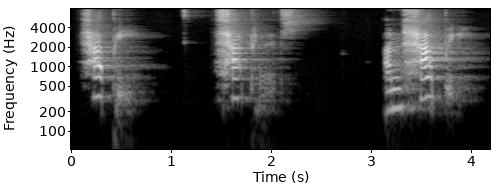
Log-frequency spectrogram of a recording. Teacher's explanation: the stress is still on ha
